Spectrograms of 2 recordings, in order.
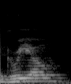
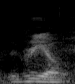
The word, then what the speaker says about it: griot: So you got that T there. Yeah. But it's not really pronounced.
